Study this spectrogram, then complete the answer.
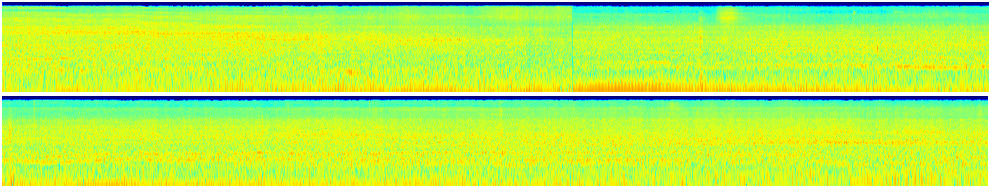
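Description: Bulldozer tracks clank and squeak as they move.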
